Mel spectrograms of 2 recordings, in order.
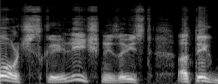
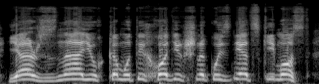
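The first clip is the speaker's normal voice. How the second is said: much higher tearful cry; sobbing accusation; 11 semitones higher than usual. Acted. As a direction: accuse her through sobs. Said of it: "завопила вдруг и зарыдала Тамарка". (с рыданием в голосе)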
